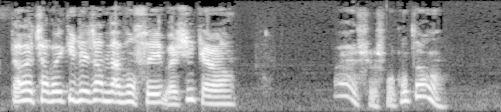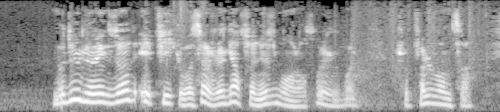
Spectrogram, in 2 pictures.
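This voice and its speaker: This man's voice sits high in pitch, with a dark, mellow tone and very wide pitch swings. He talks at a fairly quick pace but leaves long, frequent pauses. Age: 70s. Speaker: gaming streamer. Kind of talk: live gameplay commentary. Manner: halting, many hesitations.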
